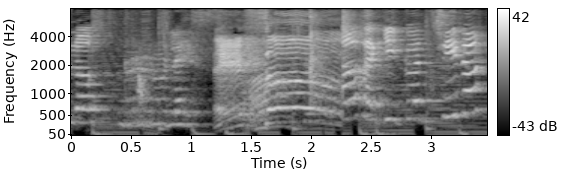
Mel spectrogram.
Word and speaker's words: Rulés: tiene un acento en la E al final. Los rules.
